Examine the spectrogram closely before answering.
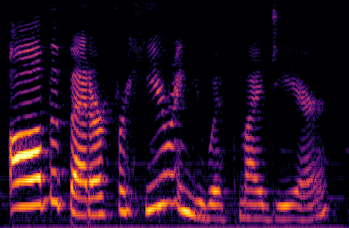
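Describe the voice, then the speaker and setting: A woman's voice: fairly high pitch, very animated, normal speed, a bit bright, soft background music. A woman voicing a greedy storybook wolf who pretends to be a frail old grandma in a strange, wobbly, sugary voice. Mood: sly, sugary.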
